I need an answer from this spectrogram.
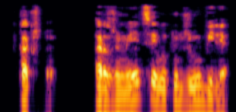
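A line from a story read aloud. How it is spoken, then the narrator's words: Reply then booming laughter. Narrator (Russian): ответил Дун Хуан и засмеялся раскатистым хохотом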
